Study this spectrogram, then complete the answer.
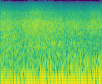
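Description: Ocean waves heard from a boat out at sea off Jamaica on the Pedro Bank during deep-line fishing: a continuous loud roar of water and wind rush, steady throughout with no voices.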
